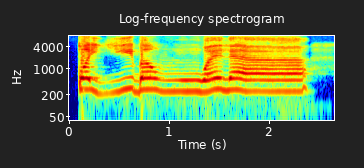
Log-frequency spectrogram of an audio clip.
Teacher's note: یہ تا نہیں تو، تو موٹا ہیوی لیٹر ہے ، طیبا ولا، الف مد آیا تو مد اصلی کریں گے،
